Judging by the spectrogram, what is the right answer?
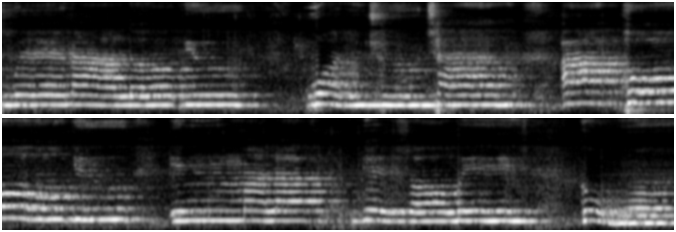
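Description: A boy singing solo into a handheld microphone, holding long steady notes in phrases broken by short pauses for breath.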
